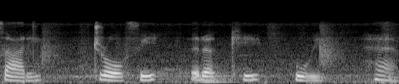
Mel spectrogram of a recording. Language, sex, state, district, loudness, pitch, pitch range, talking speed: Hindi, female, Haryana, Rohtak, -17 LUFS, 195 Hz, 180-200 Hz, 75 wpm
